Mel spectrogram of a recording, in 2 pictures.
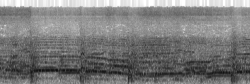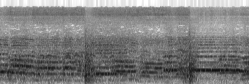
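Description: A large group of men singing a Zion Christian Church mokhukhu chant in unison, with heavy stamps of many feet together about once a second.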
